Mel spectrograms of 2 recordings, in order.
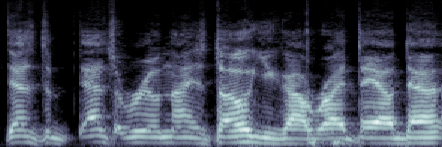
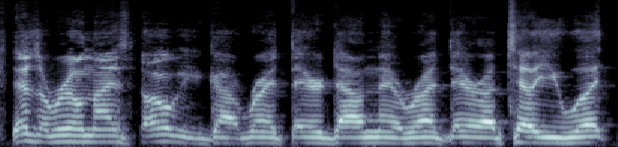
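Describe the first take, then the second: First: A mild imitation of a Texas man's accent. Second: Put-on Texas accent. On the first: Streamer imitating a Texan at the corner store, Texas accent. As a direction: imitate a Southern guy praising a dog, Texas accent. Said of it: "He's like". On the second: Streamer retells a Texan complimenting his dog, Texas accent. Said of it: "I can't even do his voice justice because mine is straining".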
